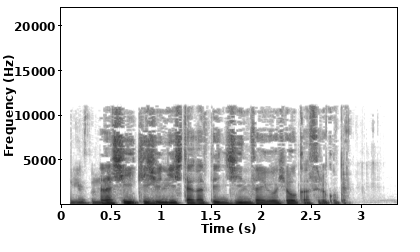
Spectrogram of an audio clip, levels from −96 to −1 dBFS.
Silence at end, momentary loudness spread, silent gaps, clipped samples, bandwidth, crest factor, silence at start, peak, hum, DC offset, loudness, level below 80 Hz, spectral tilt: 0.5 s; 12 LU; none; under 0.1%; 11.5 kHz; 16 dB; 0.1 s; -2 dBFS; none; under 0.1%; -18 LUFS; -46 dBFS; -5.5 dB/octave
